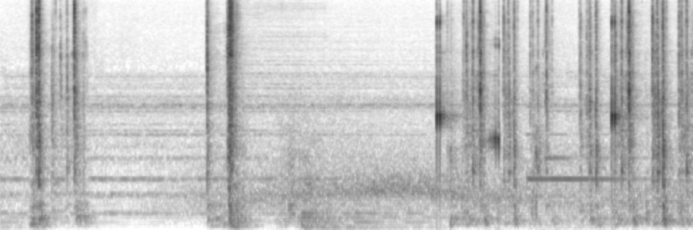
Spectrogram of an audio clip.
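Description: A door opening in the point-and-click game Frequency Missing: a few sharp clicks and thumps with brief bursts, then a cluster of quick mechanical clacks near the end, close and moderately loud against a low background hum.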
